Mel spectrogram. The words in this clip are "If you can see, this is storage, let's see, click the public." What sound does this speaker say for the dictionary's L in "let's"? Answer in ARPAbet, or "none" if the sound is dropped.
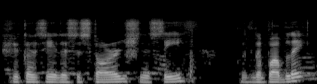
N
